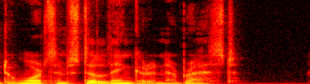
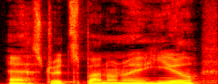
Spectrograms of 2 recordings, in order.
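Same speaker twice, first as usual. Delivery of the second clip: ordinary delivery, nothing marked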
